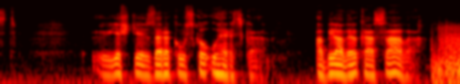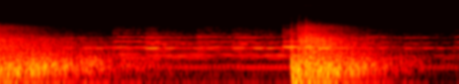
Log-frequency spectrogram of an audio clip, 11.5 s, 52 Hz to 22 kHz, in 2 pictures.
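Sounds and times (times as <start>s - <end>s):
speech: 1.2s - 3.4s, 4.0s - 5.8s
bells of all the churches pealing in Austria-Hungary: 6.1s - 11.4s.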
